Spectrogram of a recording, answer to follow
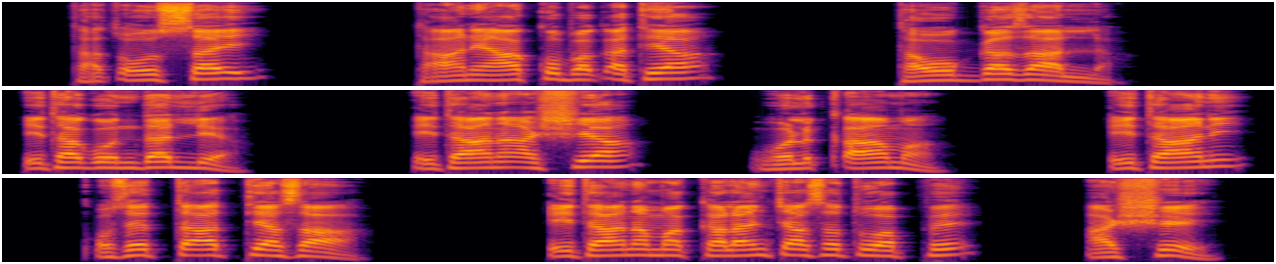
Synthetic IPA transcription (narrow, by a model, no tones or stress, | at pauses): t̪ɐt͡sʼo̞ːsːɐj | t̪aːnɪaːkːɔbɐkʼɐt̪ɪjaː | t̪ɐwɔɡːɐzaːlːɐ̰ | ʔɪt̪ɐɡɔnd̪ɐlːɪjɐ̰ | ʔɪt̪aːnɐːʃːɪjaː | wɔlkʼːaːmɐ̰ | ʔɪt̪aːnɪ | kʼɔs̬ɛt̪ːɐːt̪ːɪjɐs̬a̰ː | ʔɪt̪aːnɐmɐkːɐlɐnt͡ʃːɐːs̬ɐt̪ʊwaːpːɛ | ʔɐʃːe̞ː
